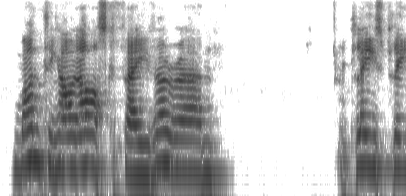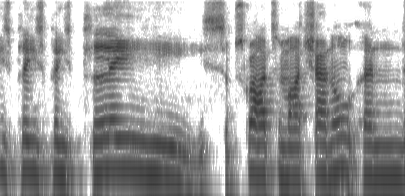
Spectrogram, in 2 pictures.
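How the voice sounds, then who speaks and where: In a casual live video chat, a male channel host from England talks in a high-pitched, fairly bright tone. The delivery rambles, with frequent ums, false starts and friendly phrases said over and over.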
